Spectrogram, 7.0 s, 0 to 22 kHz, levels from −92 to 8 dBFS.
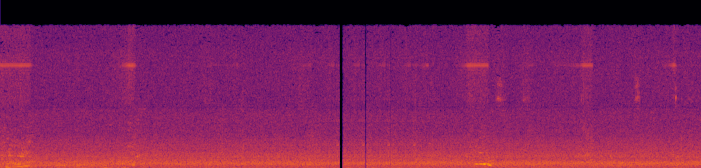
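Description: A fast, even stutter breaks up the speech from 3.39 to 4.16 s, where the same 255 ms slice plays three times with short mutes between. It is the classic CD stuck on one turn, with a scratch bouncing the laser back one track each rotation.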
